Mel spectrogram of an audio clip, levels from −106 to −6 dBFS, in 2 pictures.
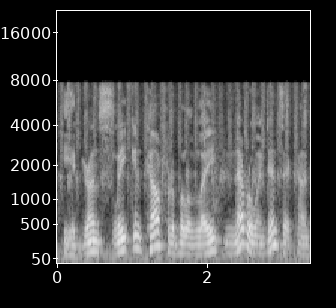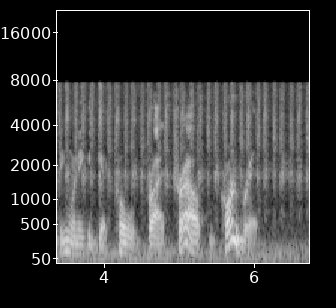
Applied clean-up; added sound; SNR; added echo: none; Domestic sounds, home sounds; 16 dB; none.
